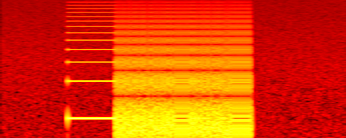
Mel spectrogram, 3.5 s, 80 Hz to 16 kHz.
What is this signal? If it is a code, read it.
POCSAG pager data (1200 baud), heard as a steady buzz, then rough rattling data.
